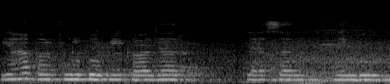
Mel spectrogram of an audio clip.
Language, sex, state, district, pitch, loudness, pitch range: Hindi, female, Bihar, East Champaran, 215 Hz, -29 LUFS, 210-230 Hz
